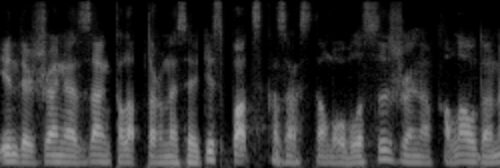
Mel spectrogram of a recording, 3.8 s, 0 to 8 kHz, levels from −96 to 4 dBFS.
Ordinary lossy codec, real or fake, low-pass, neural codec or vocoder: none; fake; none; codec, 16 kHz, 1 kbps, X-Codec, HuBERT features, trained on LibriSpeech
